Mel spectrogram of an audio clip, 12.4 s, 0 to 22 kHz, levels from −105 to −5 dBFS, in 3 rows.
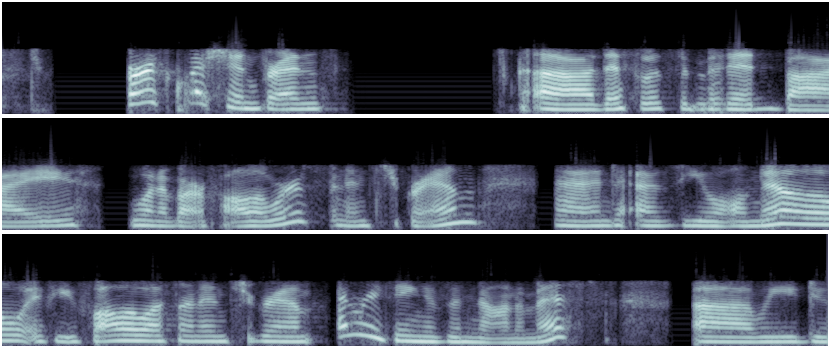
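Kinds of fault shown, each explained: G.729 codec: throughout the clip, speech is rebuilt at 8 kbit/s from a vocal tract filter, pitch predictor and sparse pulses, so nothing above 4 kHz passes and the speech sounds plainly rough and synthetic.
VoIP packet loss concealed by the speech codec: at 0.92, 3.45–3.64 s (between "this was" and "by one of our"), 5.71–5.84 s after "one of our followers", and 11.16 s, the decoder extrapolates missing audio into fading buzz or coloured noise; gaps run 20–60 ms.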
